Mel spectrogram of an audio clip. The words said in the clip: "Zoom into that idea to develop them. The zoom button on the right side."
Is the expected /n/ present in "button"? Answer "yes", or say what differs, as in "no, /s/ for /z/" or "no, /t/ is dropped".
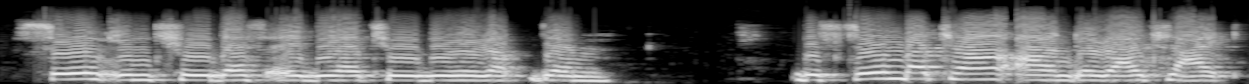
no, /n/ is dropped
